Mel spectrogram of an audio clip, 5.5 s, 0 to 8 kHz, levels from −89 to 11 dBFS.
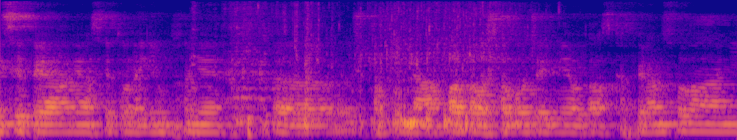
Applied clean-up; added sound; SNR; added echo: none; Toilet flush; 3 dB; reverberation time 0.6 s.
